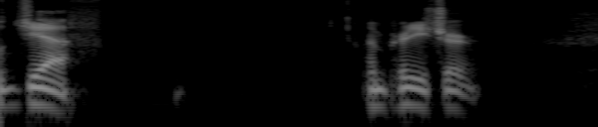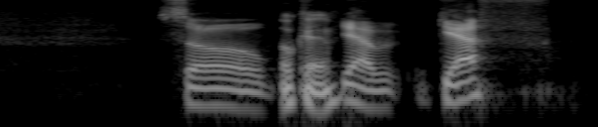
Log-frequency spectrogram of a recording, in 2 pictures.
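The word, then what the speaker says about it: Gef: I think it's yeah, they spell it with a G, but the pronunciation is just normal Jeff.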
